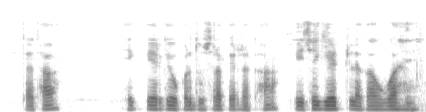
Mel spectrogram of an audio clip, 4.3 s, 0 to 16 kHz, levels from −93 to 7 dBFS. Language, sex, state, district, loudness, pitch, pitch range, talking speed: Hindi, male, Bihar, Bhagalpur, -40 LUFS, 110 Hz, 110-115 Hz, 180 wpm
